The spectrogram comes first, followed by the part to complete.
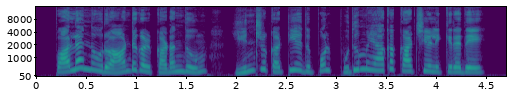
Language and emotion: Tamil, surprised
